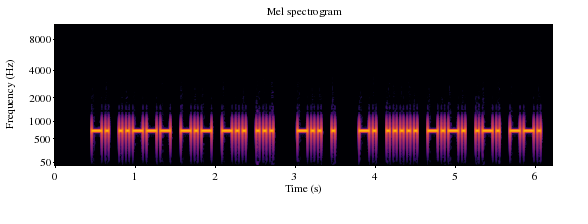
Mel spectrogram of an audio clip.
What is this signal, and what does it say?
Morse code, heard as a keyed tone, about 28 wpm, 700 Hz. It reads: N2KDS DE N5CRG
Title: USA Callsign DE Callsign - 5 Characters - 28wpm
